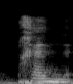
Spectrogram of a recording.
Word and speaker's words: prennent: il elle prenne et faites attention je prononce prenne j'ai bien accentué la lettre N prennent et du coup deux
